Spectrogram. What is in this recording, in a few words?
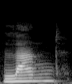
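"land", English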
